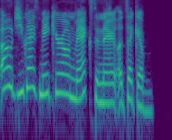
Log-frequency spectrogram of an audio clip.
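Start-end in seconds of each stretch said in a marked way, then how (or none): 0.0-1.4 put-on positive, nice voice, slower. Retelling how they ask about drinks when out: put-on positive, nice voice. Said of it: "I say it in like a positive, nice voice".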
